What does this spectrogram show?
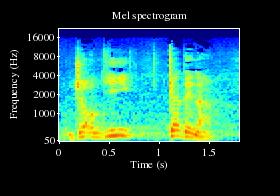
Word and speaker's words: Jordi Cadena: Jordi Cadena. Hein, on prononce comme ça en espagnol?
